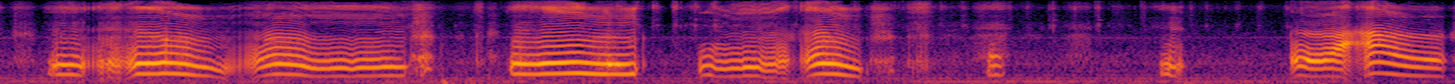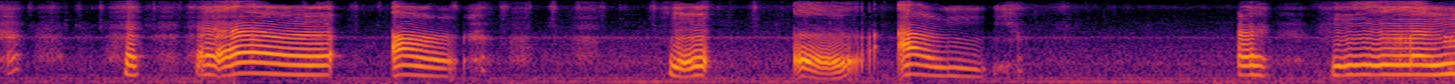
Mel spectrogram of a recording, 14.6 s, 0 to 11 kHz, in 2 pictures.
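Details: A 2-month-old infant gives short, repeated bursts of high-pitched crying and fussing with quiet pauses between them.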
